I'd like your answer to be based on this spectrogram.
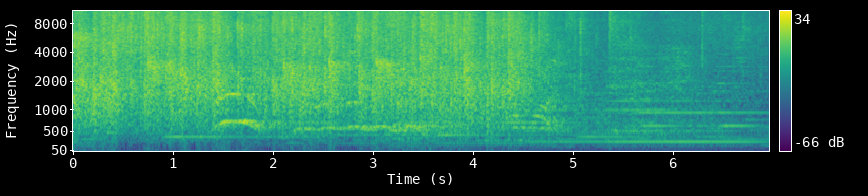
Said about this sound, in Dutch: En mag ik daar toch een mild applaus voor al? Want dat geeft hem extra energie.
